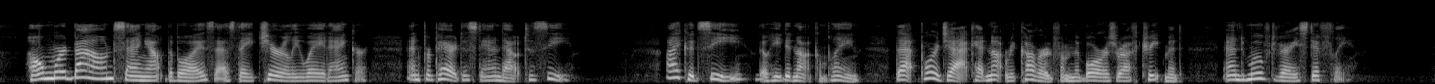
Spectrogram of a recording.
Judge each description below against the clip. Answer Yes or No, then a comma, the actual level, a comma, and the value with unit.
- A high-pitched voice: Yes, high, 200 Hz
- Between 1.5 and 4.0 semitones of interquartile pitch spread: No, average, 4.7 semitones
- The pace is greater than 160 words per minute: Yes, average, 170 wpm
